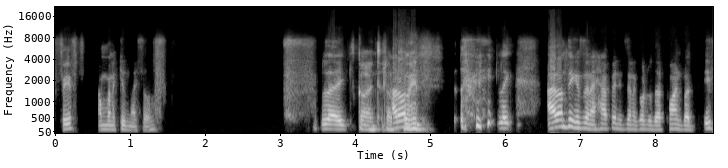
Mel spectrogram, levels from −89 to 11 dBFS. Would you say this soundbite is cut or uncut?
uncut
